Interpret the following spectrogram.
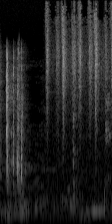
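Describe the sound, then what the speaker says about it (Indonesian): A few quick clicks of keys pressed on a computer keyboard, a faint close tapping burst followed by softer scattered clicks. "tekan tombol Ctrl dan J pada keyboard"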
